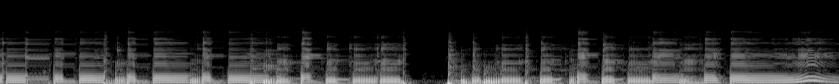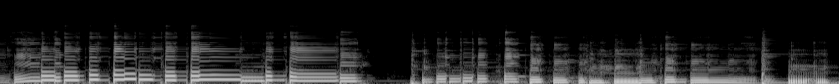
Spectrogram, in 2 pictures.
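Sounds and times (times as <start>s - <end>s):
bass jam: 0.0s - 16.7s.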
